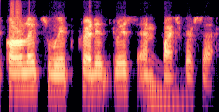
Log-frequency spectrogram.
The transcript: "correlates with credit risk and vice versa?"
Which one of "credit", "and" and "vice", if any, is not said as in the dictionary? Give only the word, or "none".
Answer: vice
